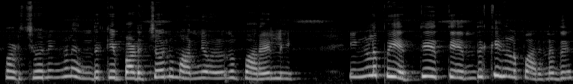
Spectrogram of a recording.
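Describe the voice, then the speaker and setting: A woman's voice: sits high, fast talker, a little mellow, close to an everyday voice. A woman voicing a tearful, protective mother who pleads and soothes. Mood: pleading.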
